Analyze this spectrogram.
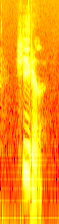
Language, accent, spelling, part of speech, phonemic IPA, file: English, US, heater, noun, /ˈhitɚ/, En-us-heater.ogg
- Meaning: 1. A device that produces and radiates heat, typically to raise the temperature of a room or building 2. A person who heats something, for example in metalworking 3. A handgun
